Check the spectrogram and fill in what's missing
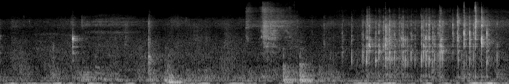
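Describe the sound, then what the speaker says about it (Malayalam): Mustard seeds pop in hot oil inside a cooker as a duck curry begins, a quick scatter of small, sharp crackles and ticks that grows busier and louder toward the end, heard up close. "അതിൻ്റെ അകത്തോട്ട് നമുക്ക് കടുക് പൊട്ടിക്കാം"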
